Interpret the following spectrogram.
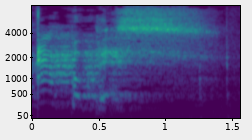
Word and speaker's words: Apopis: And of course, the symbol for this lower base level is the coiled snake, known as Apopis.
